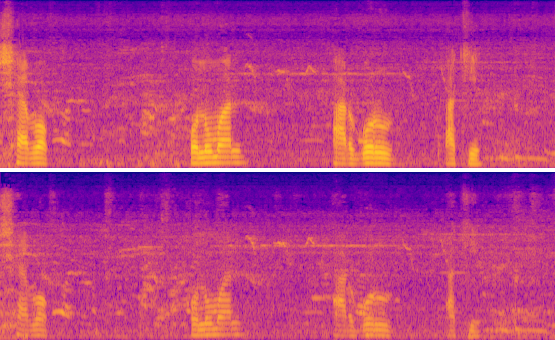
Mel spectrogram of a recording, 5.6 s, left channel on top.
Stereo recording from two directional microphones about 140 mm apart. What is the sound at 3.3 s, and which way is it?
Speech, 50° left (ahead or behind).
